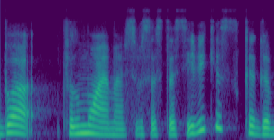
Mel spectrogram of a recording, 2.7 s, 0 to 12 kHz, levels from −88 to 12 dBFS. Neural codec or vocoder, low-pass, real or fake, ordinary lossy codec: none; 7.2 kHz; real; Opus, 16 kbps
